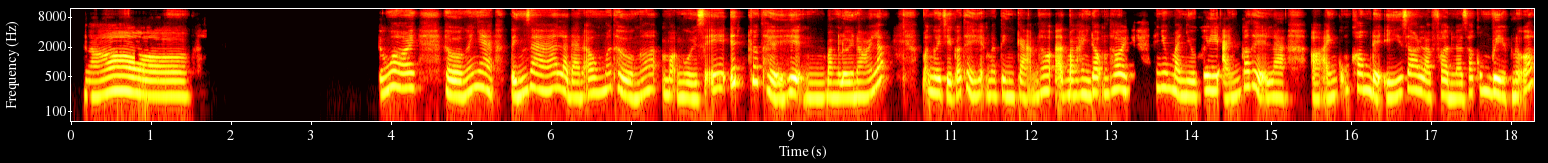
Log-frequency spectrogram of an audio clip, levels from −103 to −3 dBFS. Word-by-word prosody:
Đó. 215 -2 +2 2.4
Đúng 245 +5 -1
rồi. 300 -2 +1 0.4
Thường 210 -4 +4
á 245 - -3
nha, 300 -4 -2 0.2
tính 215 +4 +3
ra 315 - -1 0.2
á 300 - -4
là 280 -4 0
đàn 200 -2 -4
ông 240 +5 -3
á, 290 - -6
thường 210 -8 +1
á 260 +6 -6
mọi 220 -2 -4
người 195 -2 -2
sẽ 275 +10 +3
ít 410 -3 +4 0.2
có 410 - +4
thể 215 -9 +3
hiện, 235 +2 +7
ừm, 190 0 -4
bằng 195 -1 -3
lời 195 0 +2
nói 200 +4 -3
lắm, 380 +8 0 0.5
mọi - - -7
người 240 -2 +3
chỉ 205 -3 +2
có 215 +3 -1
thể 230 - -2
hiện 215 +1 -4
bằng 210 -1 -7
tình 215 -3 -1
cảm 205 0 -5
thôi 260 +3 -1
à, - - 0
bằng 215 0 -2
hành 220 0 -3
động 245 -1 0
thôi. 280 +2 +2
Thế 275 +2 -14
nhưng 300 -1 -3
mà 250 - +1
nhiều 210 -1 -1
khi 270 0 +6
ảnh 195 +1 -3
có 320 - 0
thể 320 - +2
là, 200 0 -2 0.3
ờ, - - -3
ảnh 205 +2 -4
cũng 280 - -8
không 285 -2 -1
để - - +5
ý 195 +3 -1
do 280 -1 +1
là 230 -5 0
phần 210 -4 -1
là 190 0 -3
do 210 +6 -3
công 260 +1 -3
việc 225 -3 +6
nữa, 315 - -1
225 Hz, 215 wpm, -22 LUFS, 205-265 Hz, 2.4 s, hiện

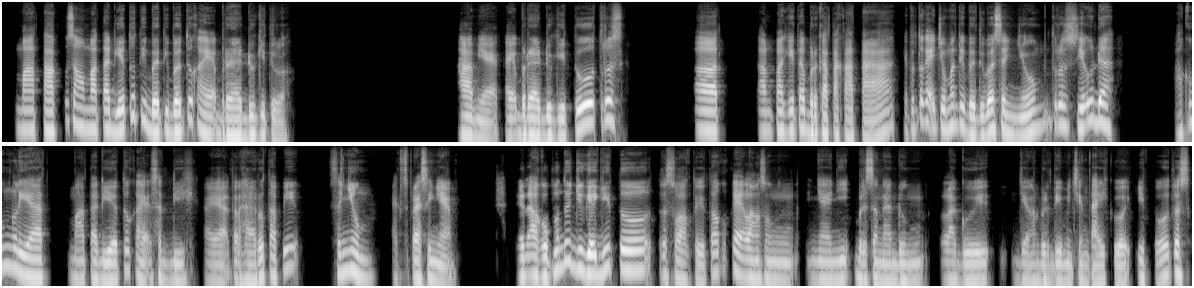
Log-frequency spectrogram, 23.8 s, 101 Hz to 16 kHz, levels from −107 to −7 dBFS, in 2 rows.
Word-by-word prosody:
mataku 160 +1 -1
sama 185 -4 +1
mata 160 - +1
dia, 155 +2 +5
tuh, 265 - -3
tiba-tiba, 150 -6 +4
tuh, 230 +2 -2
kayak 140 -6 +1
beradu, 120 +1 +3
gitu, 110 -5 -4
loh. - - -23 1.7
Paham, 130 -4 +2
ya, 105 -2 -1
kayak 120 +1 -1
beradu, 120 -1 +4
gitu, 160 - +6
terus, 225 0 +1 0.7
eee, 160 -2 +5 0.4
tanpa 155 0 -4
kita 160 +1 +1
berkata-kata, 125 -1 0
kita, 160 - -11
tuh, 220 - -1
kayak 205 - +1
cuma 175 +3 +1
tiba-tiba 150 -4 +3
senyum 145 +3 +1
terus, 195 -3 -2
ya, 175 +1 +4
udah, 215 -4 +4 0.6
aku 140 +7 -10
ngeliat 145 -9 +3 0.2
mata 125 0 -4
dia, 120 0 +2
tuh, 180 - -6
kayak 120 -8 -3
sedih, 115 -2 -5
kayak 110 0 -6
terharu 115 +1 -1
tapi 160 +8 -4 0.3
senyum 160 -6 -1 0.2
ekspresinya, 125 -4 -1 0.6
dan 140 - +1
aku 145 -1 +3
pun, 180 - +1
tuh, 245 +1 0
juga 185 -4 +6
gitu. 185 0 +3
Terus 155 -3 -7
waktu 115 -2 -3
itu - - -24
aku 170 - -4
kayak 160 -7 +2
langsung 120 -2 -2 0.2
nyanyi 125 0 -2
bersenandung 115 -2 -2 0.2
lagu 115 -2 -1 0.4
"Jangan 115 -2 -6
Berhenti 110 +1 -2
Mencintaiku" 110 -1 -2
itu, 130 -1 -6
terus 160 -2 0
130 Hz, 155 wpm, -26 LUFS, 120-160 Hz, 1.7 s, gitu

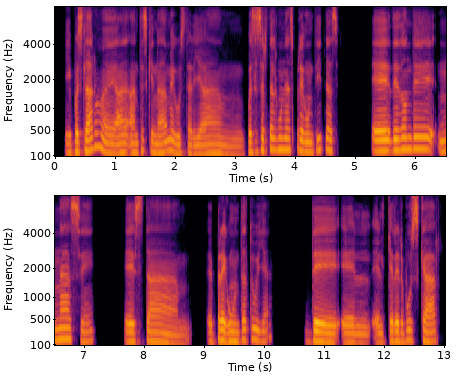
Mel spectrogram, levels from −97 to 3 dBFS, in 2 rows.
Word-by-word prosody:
Y, 135 -1 -5
pues, 145 +2 +2
claro, 180 +4 +2
eh, 135 -2 -1
a 135 +1 0
antes 150 +5 -3
que 145 -3 -3
nada, 135 +2 0
me 160 -1 0
gustaría, 125 0 -2
mm, 115 -1 -9
pues, 145 0 -1
hacerte 165 +4 0
algunas 180 -1 0
preguntitas. 165 +2 -1 0.5
Eh, 160 0 +5
¿de 170 0 +3
dónde 185 0 +1
nace 155 -2 0 0.5
esta, 135 -4 0
mm, 115 0 -12 0.3
eh, 140 - -4
pregunta 145 +1 +2
tuya 155 +2 -4 0.5
de, 135 -2 +4
el 125 -2 -3
el 130 0 -5
querer 145 0 +2
buscar, 145 -1 0
145 Hz, 135 wpm, -23 LUFS, 130-165 Hz, 0.5 s, Eh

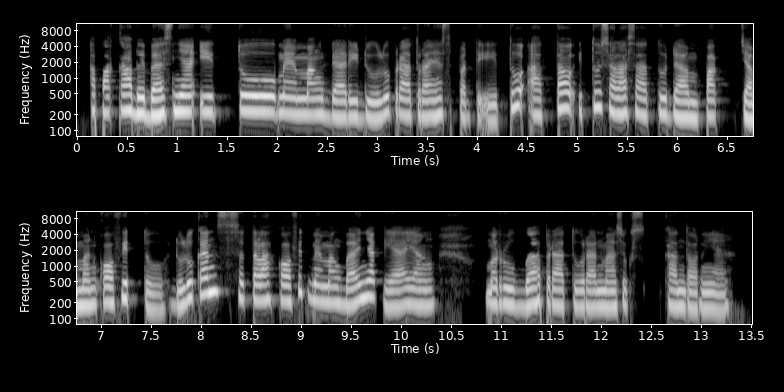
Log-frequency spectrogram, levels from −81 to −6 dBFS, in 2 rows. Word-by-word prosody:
Apakah 235 +1 +1
bebasnya 215 +3 +5
itu 230 0 +3
memang 205 -2 +1
dari 185 0 +1
dulu 180 +2 0
peraturannya 195 -2 -1
seperti 175 -6 -6
itu, 290 +2 -1
atau 200 +7 0
itu 275 +5 -2
salah 220 -4 +1
satu 205 -1 -2
dampak 180 0 -1 0.2
jaman 180 +1 +2
Covid 205 +5 +1
tuh? 150 -3 -4
Dulu 185 +5 +1
kan 295 +5 +4
s 335 -5 -9
setelah 230 -1 0
Covid 220 +7 -1
memang 205 -3 0
banyak 230 +8 +2
ya 170 0 -2
yang 180 -1 -2 0.5
merubah 190 0 0
peraturan 175 -3 -2
masuk 170 +1 -2
s - - -13 0.2
kantornya. 160 -3 -3
200 Hz, 140 wpm, -23 LUFS, 180-225 Hz, 0.5 s, bebasnya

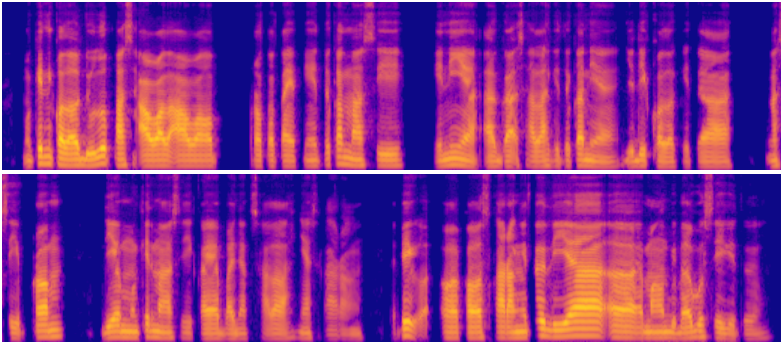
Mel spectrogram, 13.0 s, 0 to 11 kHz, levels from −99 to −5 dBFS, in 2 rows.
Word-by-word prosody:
Mungkin 145 - +1
kalau 110 -1 +8
dulu 110 +6 +4
pas 110 -4 0
awal-awal 100 0 +4 0.2
prototype-nya 100 +1 -4
itu 110 - -9
kan 140 - +1
masih 110 -2 -3 0.3
ini 110 +1 0
ya - - -1
agak 95 0 -2
salah 95 -2 -3
gitu 100 0 -13
kan 110 - +2
ya. 90 -3 -5
Jadi 95 +3 -6
kalau 90 -1 -3
kita 90 -1 -3 0.3
ngasih 100 -1 -8
prompt, 115 +3 +1 0.3
dia 110 +2 +2
mungkin 110 +2 -3
masih 100 -2 -4
kayak 95 -1 -1
banyak 90 0 -6
salahnya 95 +3 -7
sekarang. 85 +1 -15 0.2
Tapi, - - +1
eee, 105 -1 -3
kalau 105 0 +4
sekarang 105 0 +1
itu 140 +7 0
dia, 135 +2 +7
eee, 110 -1 +4
emang 105 +1 -2
lebih 105 - -5
bagus 115 +1 -3
sih 100 - -4
gitu. 85 +1 -17
105 Hz, 185 wpm, -23 LUFS, 95-110 Hz, 0.3 s, kalau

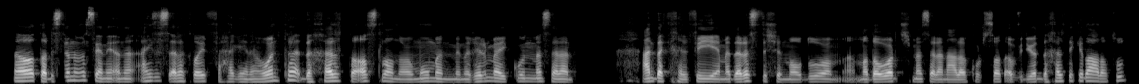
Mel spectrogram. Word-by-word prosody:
آه، 160 +2 +9
طَب - - +3
استنّى 185 0 0
بس 195 0 +2
يعني 135 -1 0
أنا 135 0 -3
عايز 165 +2 -5
أسألك 150 -3 +2
طيب 145 0 +1
في 140 - -15
حاجة 125 -1 -6
هنا، 120 +1 -5
هو 135 +5 +3
أنت 175 +4 -2
دخلت 155 -2 +3
أصلًا 150 -4 +1
عمومًا 135 +4 -2
من 120 -1 -8
غير 140 +5 -2
ما 150 -3 +2
يكون 145 +2 -7
مثلًا 125 -4 -1 0.7
عندك - - +5
خلفية، 130 +2 -2
ما 120 0 -3
درستش 140 +3 +1
الموضوع، 125 +3 -3
ما - - -14
ما 115 - -3
دوّرتش 125 +4 +2
مثلًا 115 -3 -2
على 115 0 +2
كورسات 130 +3 -5
أو - - -3
فيديوهات، 125 +3 -3
دخلت 150 +5 -3
كده 165 +1 -1
على 150 -4 +2
طول؟ 180 +7 -10
135 Hz, 205 wpm, -24 LUFS, 125-150 Hz, 0.7 s, آه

